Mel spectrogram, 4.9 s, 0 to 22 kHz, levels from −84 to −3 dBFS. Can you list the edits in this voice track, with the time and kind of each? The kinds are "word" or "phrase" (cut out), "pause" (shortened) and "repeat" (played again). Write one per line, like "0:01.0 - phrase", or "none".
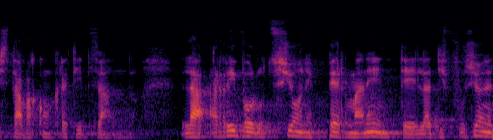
none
